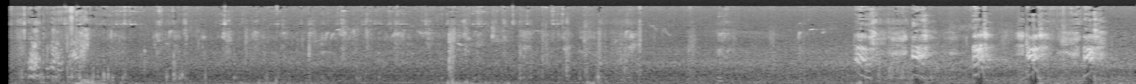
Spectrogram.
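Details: Griffon Bruxellois named Elliot, a pet dog, playing with a football; after a quieter stretch of rustling and thumps, a run of five short, sharp, high barks in quick succession near the end.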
